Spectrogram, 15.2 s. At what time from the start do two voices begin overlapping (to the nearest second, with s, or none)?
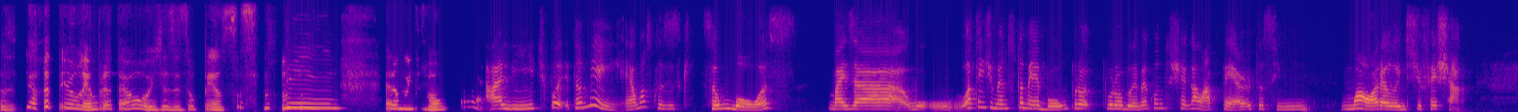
none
